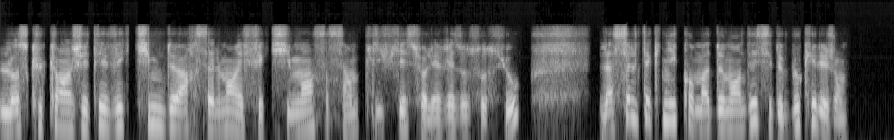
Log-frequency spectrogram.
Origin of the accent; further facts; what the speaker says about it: Saint-Antoine-de-Bleuval, Occitanie, France; born there; j'ai 18 ans, je suis né dans le Tarn-et-Garonne, vers Saint-Antoine-de-Bleuval.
